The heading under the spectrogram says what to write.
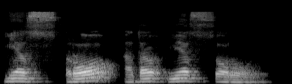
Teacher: Kata misr di surah Yusuf dibaca tafkhim karena berharokat fathah. Jadi meskipun wasal ataupun wakof di sini tetap dibaca tebal.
